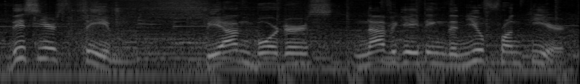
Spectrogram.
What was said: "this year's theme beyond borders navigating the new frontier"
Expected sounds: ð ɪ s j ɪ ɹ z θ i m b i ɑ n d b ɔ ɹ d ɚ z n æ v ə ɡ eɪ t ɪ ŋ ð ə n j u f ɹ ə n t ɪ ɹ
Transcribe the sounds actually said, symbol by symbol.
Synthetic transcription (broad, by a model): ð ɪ s j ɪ ɹ s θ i m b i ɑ n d b ɔ ɹ d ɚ s n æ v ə ɡ eɪ t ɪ ŋ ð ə n j u f ɹ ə n t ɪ ɹ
